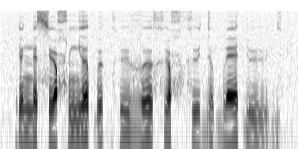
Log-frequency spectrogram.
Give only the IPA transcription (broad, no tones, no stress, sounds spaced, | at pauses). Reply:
ɾ ʏ n ɾ ə s ʏ ħ ɲ ə ɓ ɵ kʰ ʉ v ɵ x ʉ ħ x ʉ d ɵ b ɛ ɗ ʉ d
